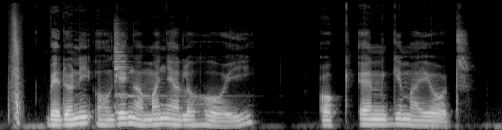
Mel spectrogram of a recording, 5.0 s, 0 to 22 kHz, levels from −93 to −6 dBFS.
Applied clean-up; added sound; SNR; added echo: neural mask model RNNoise.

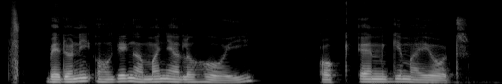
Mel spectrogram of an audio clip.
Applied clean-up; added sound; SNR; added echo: neural mask model DeepFilterNet 3.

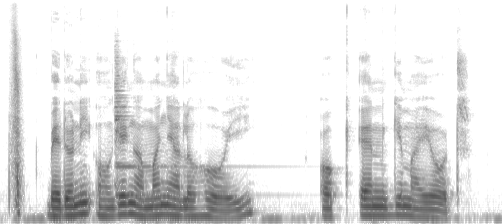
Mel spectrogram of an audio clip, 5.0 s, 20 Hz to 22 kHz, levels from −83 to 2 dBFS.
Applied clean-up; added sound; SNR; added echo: none; Bell; 19 dB; none.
